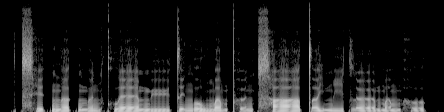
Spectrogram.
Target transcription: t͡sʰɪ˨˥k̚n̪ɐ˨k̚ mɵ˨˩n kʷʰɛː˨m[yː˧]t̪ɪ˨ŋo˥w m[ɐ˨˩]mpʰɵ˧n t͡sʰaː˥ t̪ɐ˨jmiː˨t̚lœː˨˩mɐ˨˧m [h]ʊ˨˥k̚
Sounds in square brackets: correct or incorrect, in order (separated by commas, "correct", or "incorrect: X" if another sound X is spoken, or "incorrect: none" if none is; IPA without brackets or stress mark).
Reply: correct, correct, correct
